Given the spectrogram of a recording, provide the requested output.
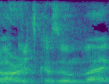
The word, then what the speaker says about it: Florence Kasumba: Florence Kasumba, genau.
